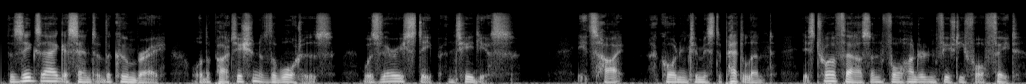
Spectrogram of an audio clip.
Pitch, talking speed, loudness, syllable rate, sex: 110 Hz, 180 wpm, -19 LUFS, 5.5 syllables/s, male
